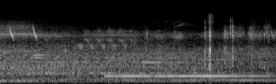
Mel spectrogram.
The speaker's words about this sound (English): The birds. Oh. The birds are nice, yeah. The sound of the birds.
